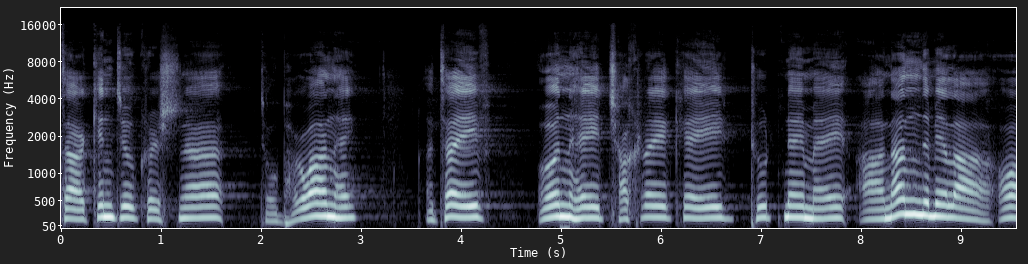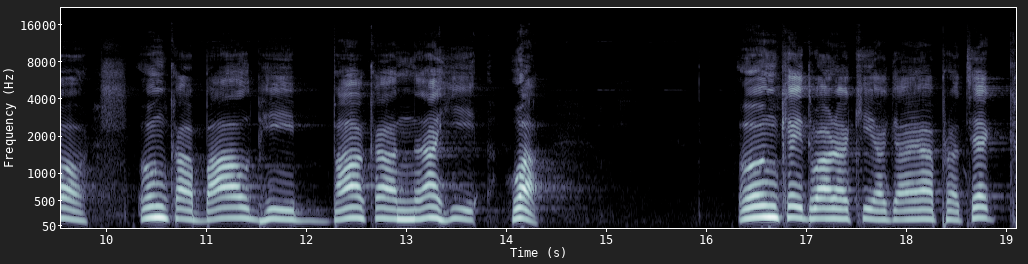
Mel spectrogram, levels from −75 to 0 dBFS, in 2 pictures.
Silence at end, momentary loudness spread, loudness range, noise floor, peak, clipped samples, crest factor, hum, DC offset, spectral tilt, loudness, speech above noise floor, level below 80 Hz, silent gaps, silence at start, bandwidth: 0 s; 14 LU; 4 LU; -65 dBFS; -2 dBFS; under 0.1%; 14 dB; none; under 0.1%; -6 dB/octave; -16 LUFS; 50 dB; -58 dBFS; none; 0 s; 11.5 kHz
